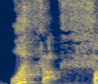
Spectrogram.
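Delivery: breathless high what the; stunned friends gasping at the sight; shocked friends. Retold or imitated. Friends at the party reacting to the hug, stunned and high. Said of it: "my friends are like".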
